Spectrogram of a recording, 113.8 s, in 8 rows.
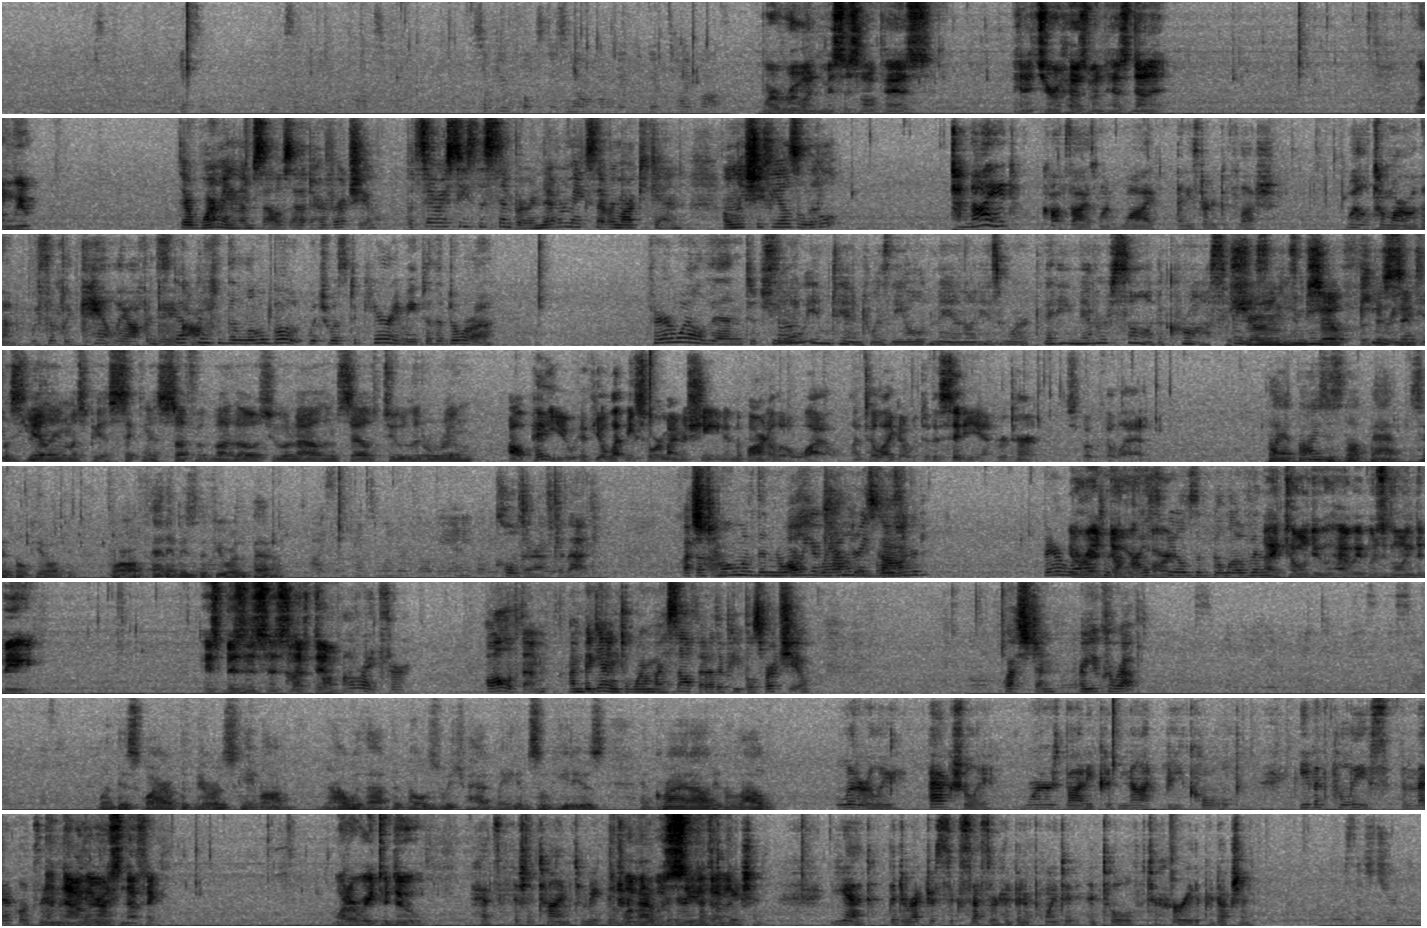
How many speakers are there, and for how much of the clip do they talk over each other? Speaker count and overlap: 9, about 16%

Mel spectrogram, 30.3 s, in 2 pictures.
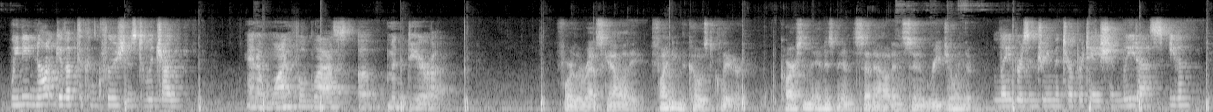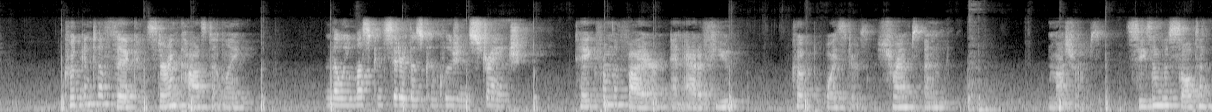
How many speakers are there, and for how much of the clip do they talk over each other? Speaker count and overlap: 3, no overlap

